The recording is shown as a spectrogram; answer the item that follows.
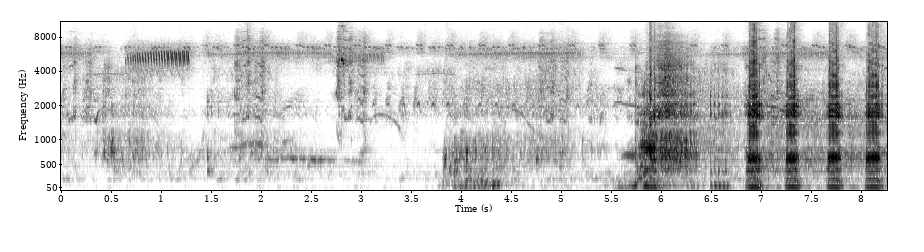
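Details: Hippopotamus at the edge of Gowrie dam, Djuma Game Reserve, Sabi Sand, South Africa, at 17:25 on a July evening, marking the wall; deep rumbling grunts build into a series of five rhythmic, loud honking bursts.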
